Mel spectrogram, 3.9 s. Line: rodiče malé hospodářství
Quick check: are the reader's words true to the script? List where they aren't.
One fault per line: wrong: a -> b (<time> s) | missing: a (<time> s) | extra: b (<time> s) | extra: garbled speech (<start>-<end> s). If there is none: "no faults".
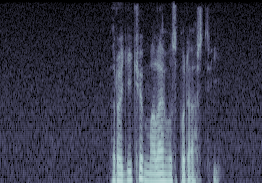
no faults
